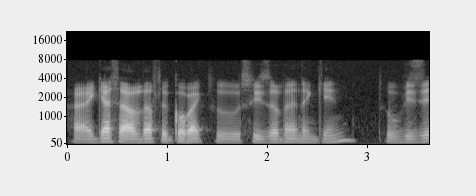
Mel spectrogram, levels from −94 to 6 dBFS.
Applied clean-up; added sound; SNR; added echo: none; none; none; none.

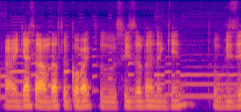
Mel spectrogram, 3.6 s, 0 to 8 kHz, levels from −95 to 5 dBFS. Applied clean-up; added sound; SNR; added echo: none; Wind instrument, woodwind instrument; 14 dB; reverberation time 0.2 s.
